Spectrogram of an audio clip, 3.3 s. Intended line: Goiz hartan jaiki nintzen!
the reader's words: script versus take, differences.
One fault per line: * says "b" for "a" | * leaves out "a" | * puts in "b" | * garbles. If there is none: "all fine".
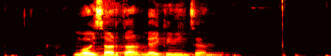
all fine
